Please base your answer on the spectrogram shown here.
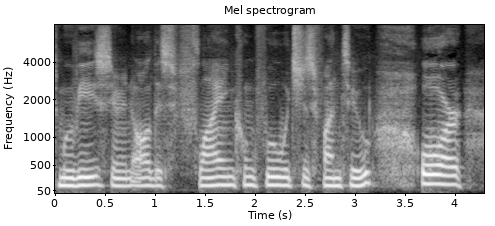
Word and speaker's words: kung fu: The definition of kung fu, or gung fu, as Bruce Lee pronounced it, a lot of people think that's just meaning martial art.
